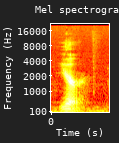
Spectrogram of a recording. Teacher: so we take that r-colored o reduce it down to an er vowel sound which is the normal thing that happens for or when it's in an unstressed syllable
